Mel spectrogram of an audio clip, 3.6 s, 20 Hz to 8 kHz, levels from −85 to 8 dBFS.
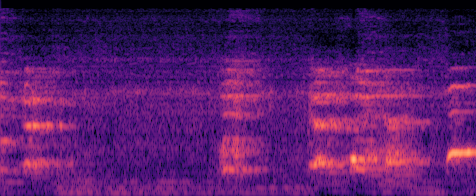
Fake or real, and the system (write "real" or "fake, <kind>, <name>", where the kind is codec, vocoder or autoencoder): fake, codec, SNAC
